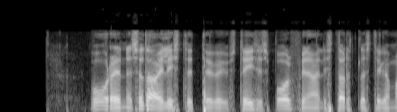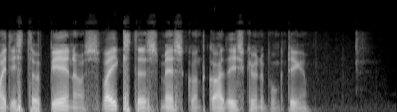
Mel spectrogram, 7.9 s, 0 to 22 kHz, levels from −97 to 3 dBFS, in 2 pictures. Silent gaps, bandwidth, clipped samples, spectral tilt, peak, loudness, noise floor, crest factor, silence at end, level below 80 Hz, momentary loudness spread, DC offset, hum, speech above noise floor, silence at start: none; 7.2 kHz; under 0.1%; -5 dB/octave; 0 dBFS; -20 LUFS; -59 dBFS; 20 dB; 0.9 s; -44 dBFS; 11 LU; under 0.1%; none; 39 dB; 0.9 s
